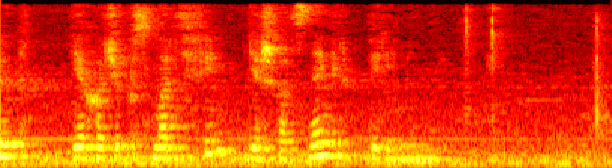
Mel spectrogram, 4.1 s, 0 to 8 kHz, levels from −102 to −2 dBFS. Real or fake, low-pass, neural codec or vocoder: real; 7.2 kHz; none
